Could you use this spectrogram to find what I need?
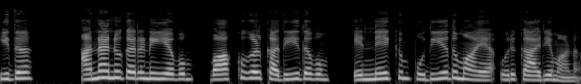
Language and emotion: Malayalam, neutral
